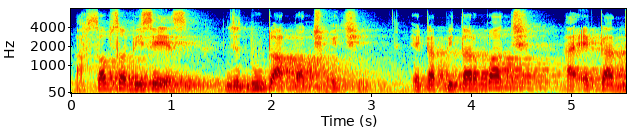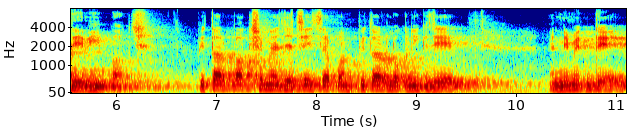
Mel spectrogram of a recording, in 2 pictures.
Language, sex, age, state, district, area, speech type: Maithili, male, 60+, Bihar, Madhubani, urban, spontaneous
